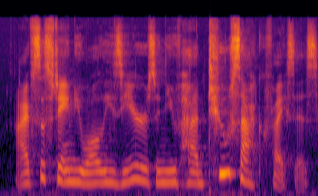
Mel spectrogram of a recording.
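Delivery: very loud yelling, trembling and shaking with fear. Narrating a story, Jeb yells up at the creature blocking his path: yelling. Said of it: "he yelled up at the creature".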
